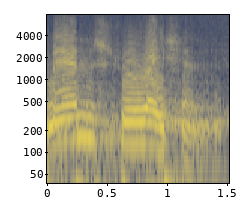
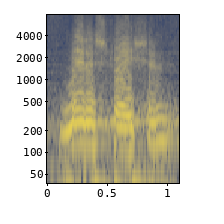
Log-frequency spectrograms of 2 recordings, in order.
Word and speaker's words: menstruation: it is based on menstruation menstruation many times it is pronounced ministration that is not correct but one thing is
